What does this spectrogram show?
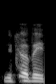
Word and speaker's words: Nakobe: Nakobe Dean, I think Nakobe is how you say his first right? N'Kobe Dean, yeah.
